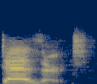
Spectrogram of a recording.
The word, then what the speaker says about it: desert: and it's very dry that's desert with an a stress on the first syllable desert but the sweet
